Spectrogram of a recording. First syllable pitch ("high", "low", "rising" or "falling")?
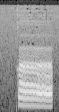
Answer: low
